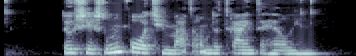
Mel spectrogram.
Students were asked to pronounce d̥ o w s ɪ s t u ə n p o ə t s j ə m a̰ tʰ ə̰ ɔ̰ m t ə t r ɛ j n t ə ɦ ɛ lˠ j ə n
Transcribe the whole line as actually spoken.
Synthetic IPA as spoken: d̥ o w s ɪ s t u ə n p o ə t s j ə m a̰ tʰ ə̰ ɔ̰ m d ə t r ɛ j n t ə ɦ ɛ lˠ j ə n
